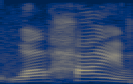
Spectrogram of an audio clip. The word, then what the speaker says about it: Waldheim: Tulisannya sih, Wheim, ya. H E M. Dibacanya Walheim di kota kecil ini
